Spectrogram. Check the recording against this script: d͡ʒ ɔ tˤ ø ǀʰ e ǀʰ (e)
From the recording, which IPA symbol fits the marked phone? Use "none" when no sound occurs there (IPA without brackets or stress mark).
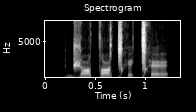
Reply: ɛ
